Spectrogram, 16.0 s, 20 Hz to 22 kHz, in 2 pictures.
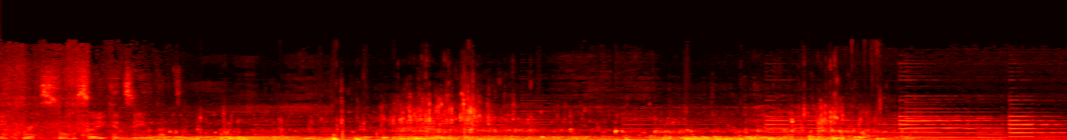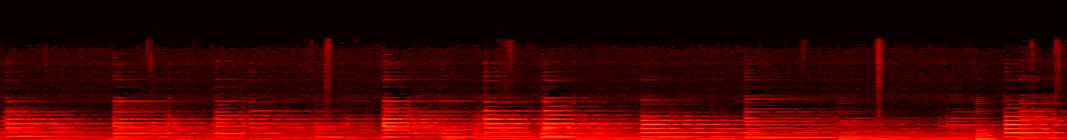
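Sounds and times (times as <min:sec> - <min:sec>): underwater rushing noise: 0:00.0 - 0:07.2
plucked guitar music: 0:00.7 - 0:16.0.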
